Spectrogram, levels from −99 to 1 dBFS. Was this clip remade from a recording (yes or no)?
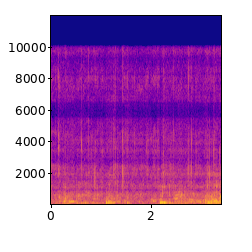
yes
